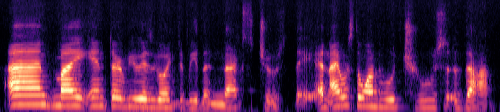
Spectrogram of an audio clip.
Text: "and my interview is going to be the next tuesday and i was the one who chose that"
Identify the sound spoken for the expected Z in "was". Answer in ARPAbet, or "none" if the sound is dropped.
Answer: Z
